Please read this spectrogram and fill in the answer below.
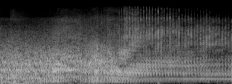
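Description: A car driving at speed: an even rushing sound at first, then a steady engine note from about a second in.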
